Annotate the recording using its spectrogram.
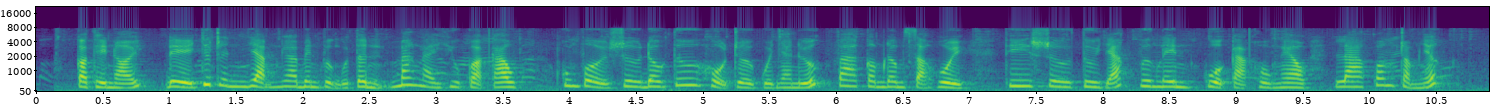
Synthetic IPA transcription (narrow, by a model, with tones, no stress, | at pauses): kɔ˨˦t̪ʰe˧˩nɔ˨˦jɗe˧˩zɨ˧əŋt͡ɕï˨˩ŋ̟za̰ː˧˩mŋaː˧˩ɓe˧nvɨ̰˧˥˦kt̪ï˧˩ŋ̟maː˧ŋŋa˨˩jhḭ˧˨əwkwaː˧˩kaː˧wkʊ̰˨˩ŋ͡mvəː˨˦jsɨ̰˧˨ɗə˨˩wt̪ɨ˧ho̰˧˨t͡ɕə̰ː˧˨ku˧˩əɲaː˨˩nɨ˦˥ək̚vaː˨˩kə̰˧˨wŋ͡mɗə˧˩wŋ͡msa̰ː˧˥ɦo̰˧˨j | t̪ʰi˨˩sɨ̰˧˨t̪ɨ˨˩zaː˦˥k̚vɨ˧əŋle˧nku˧˩əkaː˦˥k̚ho̰˧˨ŋɛ˨˩w | laː˨˩kwaː˧nt͡ɕɔ̰˧˨wŋ͡mɲə˦˥t̚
